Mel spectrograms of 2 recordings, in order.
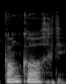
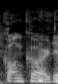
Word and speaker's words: Concorde: Aber noch schnell, ich finde es lustig, dass du das Französisch aussprichst, Concorde. – Ah, habe ich Concorde? Ja, weil ich gerade vorher von der Flug geredet habe. Concorde, ja genau.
